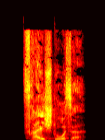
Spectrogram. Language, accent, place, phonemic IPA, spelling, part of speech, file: German, Germany, Berlin, /ˈfʁaɪ̯ˌʃtoːsə/, Freistoße, noun, De-Freistoße.ogg
- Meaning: dative singular of Freistoß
